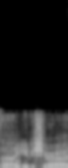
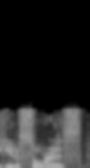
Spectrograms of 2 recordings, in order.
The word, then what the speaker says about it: Hitoshura: You could just say Hitoshura. It's Hitoshura. It's whatever. The name. I mean, people say Hitosaurus. I've gotten.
